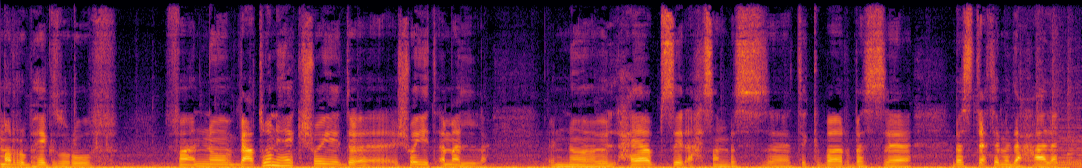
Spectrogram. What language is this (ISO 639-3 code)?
ara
